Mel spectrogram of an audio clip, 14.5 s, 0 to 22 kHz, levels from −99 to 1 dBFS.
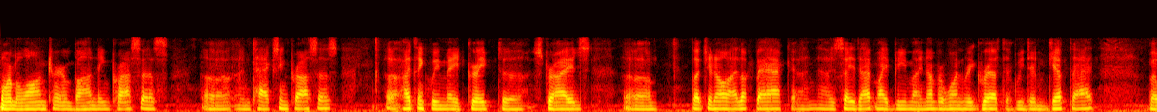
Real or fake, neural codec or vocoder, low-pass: fake; codec, 16 kHz in and 24 kHz out, 1.1 kbps, FireRedTTS-2 codec; 5.4 kHz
